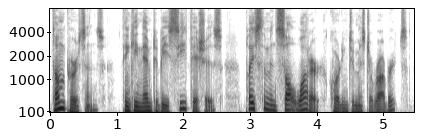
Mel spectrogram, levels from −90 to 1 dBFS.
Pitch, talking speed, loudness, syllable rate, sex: 120 Hz, 185 wpm, -20 LUFS, 5.4 syllables/s, male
